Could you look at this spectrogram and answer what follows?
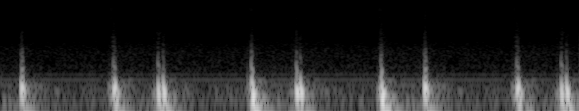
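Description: Heartbeat sound effect: pairs of low thumps, lub-dub, repeating evenly about once a second over a faint steady low hum.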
